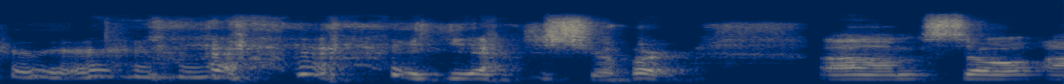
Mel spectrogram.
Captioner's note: laughs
